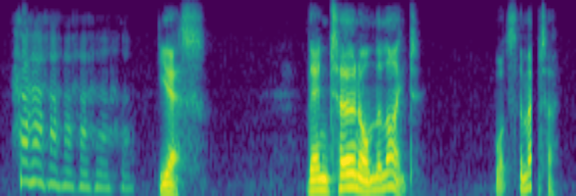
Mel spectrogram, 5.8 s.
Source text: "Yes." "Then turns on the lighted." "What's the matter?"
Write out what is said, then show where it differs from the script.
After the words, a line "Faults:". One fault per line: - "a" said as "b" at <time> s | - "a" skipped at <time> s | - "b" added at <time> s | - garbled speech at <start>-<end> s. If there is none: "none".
"Yes." "Then turn on the light." "What's the matter?"
Faults:
- "turns" said as "turn" at 3.3 s
- "lighted" said as "light" at 3.8 s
